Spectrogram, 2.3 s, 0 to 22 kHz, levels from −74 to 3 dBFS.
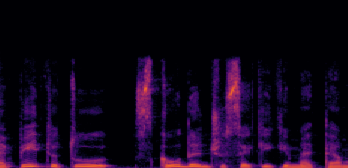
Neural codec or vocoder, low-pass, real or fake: none; 14.4 kHz; real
